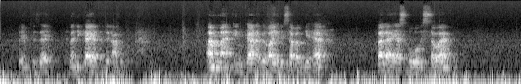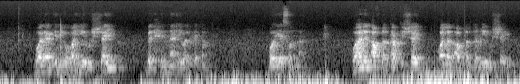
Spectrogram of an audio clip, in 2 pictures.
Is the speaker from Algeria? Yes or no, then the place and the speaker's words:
no; Egypt; بان انا مصري وعايش في مصر طول عمري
